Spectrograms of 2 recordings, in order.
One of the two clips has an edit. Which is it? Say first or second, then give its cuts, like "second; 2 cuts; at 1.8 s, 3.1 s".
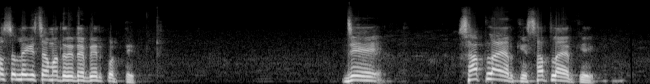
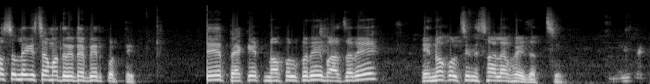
second; 1 cut; at 2.1 s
